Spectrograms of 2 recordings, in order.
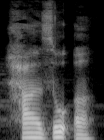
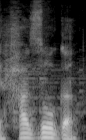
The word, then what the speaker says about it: حازوقة: Hazua. Hazua. Hazua. This is the northern pronunciation where the qaf is pronounced as a glottal stop, almost like a hamza.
